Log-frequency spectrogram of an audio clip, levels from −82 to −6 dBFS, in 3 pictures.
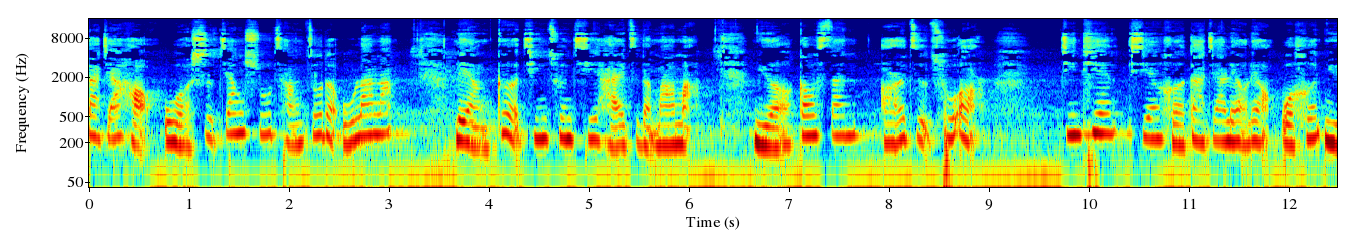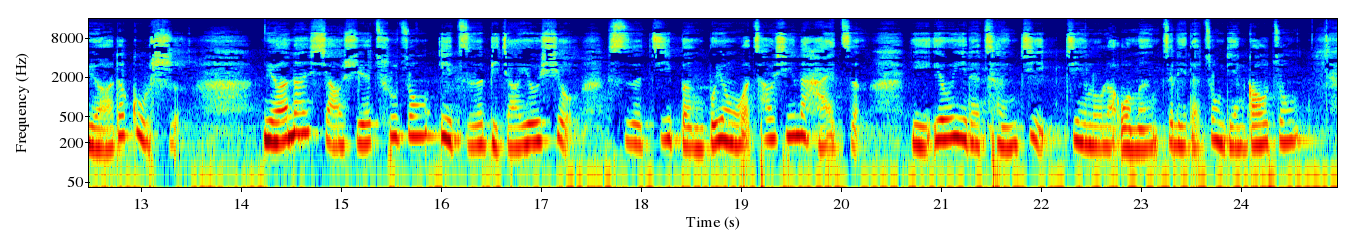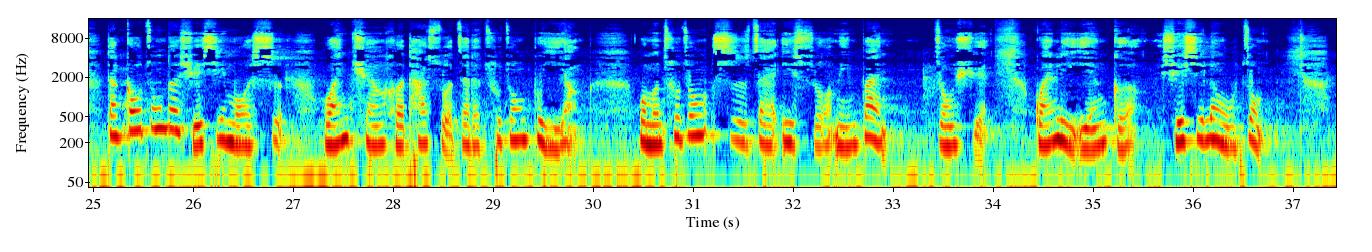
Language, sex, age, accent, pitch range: Chinese, female, 30-49, native, 185-235 Hz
